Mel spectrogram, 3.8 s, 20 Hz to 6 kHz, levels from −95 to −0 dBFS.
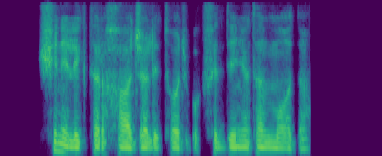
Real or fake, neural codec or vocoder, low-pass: fake; codec, 16 kHz in and 24 kHz out, 1 kbps, XY-Tokenizer; 5.4 kHz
